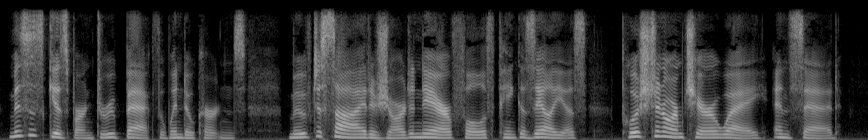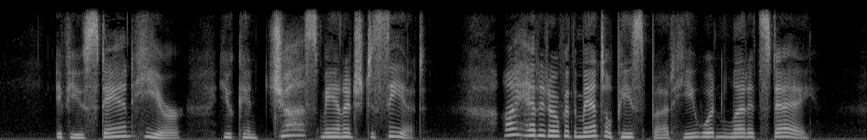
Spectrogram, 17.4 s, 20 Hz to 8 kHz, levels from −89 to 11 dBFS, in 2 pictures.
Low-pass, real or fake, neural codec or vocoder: 7.2 kHz; real; none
